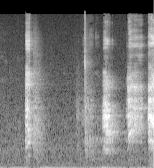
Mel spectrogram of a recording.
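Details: Talking African grey parrot giving short harsh broadband bursts, five separated utterances over three seconds with quiet gaps between them.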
